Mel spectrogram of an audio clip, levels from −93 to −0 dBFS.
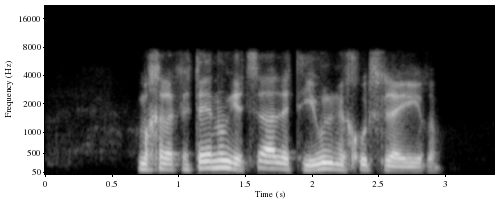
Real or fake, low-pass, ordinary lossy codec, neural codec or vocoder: fake; 7.2 kHz; Opus, 24 kbps; codec, 16 kHz, 2 kbps, X-Codec, HuBERT features, trained on balanced general audio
